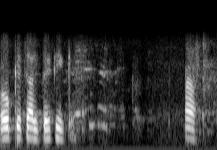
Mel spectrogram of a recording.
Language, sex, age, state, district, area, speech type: Marathi, male, 18-30, Maharashtra, Satara, urban, conversation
